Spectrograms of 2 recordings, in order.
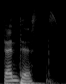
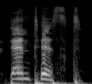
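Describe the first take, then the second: First: The word ends with an extra s sound. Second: The word ends without an extra s sound. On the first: The speaker calls it wrong. "there's an extra S there" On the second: The speaker calls it right. "She did it right that time"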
